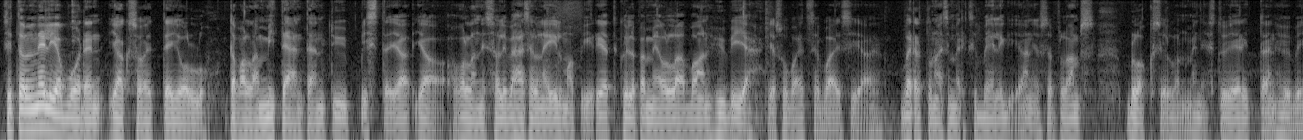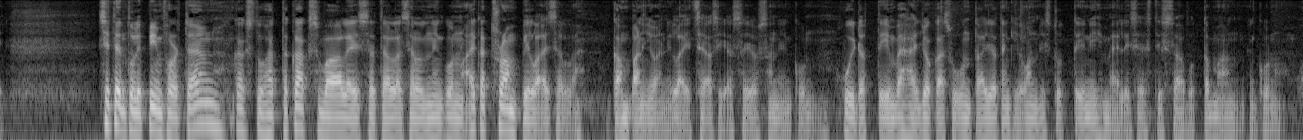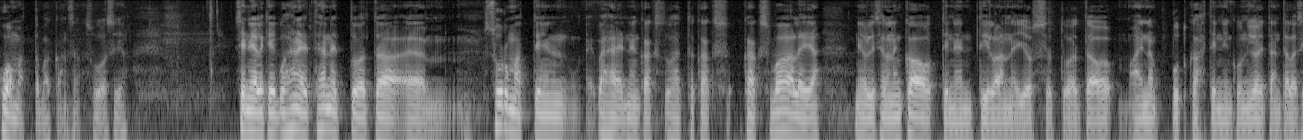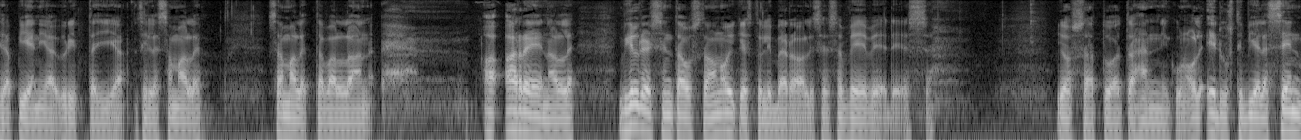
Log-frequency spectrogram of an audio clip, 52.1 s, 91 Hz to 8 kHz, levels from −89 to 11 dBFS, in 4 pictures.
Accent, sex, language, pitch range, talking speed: native, male, Finnish, 85-100 Hz, 130 wpm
